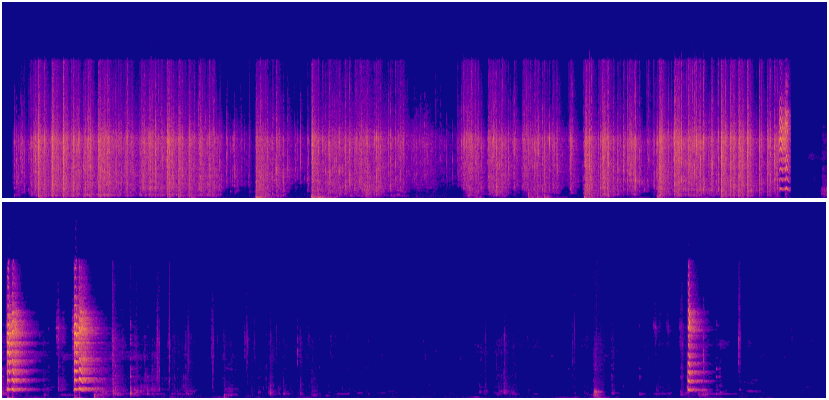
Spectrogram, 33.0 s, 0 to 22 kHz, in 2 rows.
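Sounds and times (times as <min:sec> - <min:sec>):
plastic packaging crinkling: 0:00.2 - 0:15.8.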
